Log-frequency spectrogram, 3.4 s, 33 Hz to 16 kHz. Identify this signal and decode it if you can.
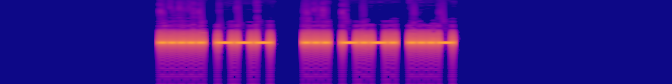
Morse code, heard as a keyed tone, about 50 wpm, 700 Hz. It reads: 5O SCV
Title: Winter Field Day Exchanges Encore 50wpm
